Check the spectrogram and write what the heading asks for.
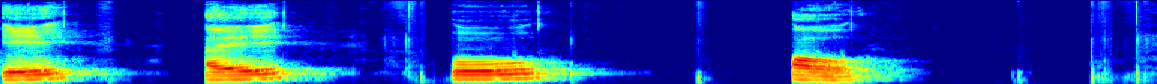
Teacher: दीर्घ स्वर में क्या होता है हास्य स्वर की अपेक्षा दो गुना समय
